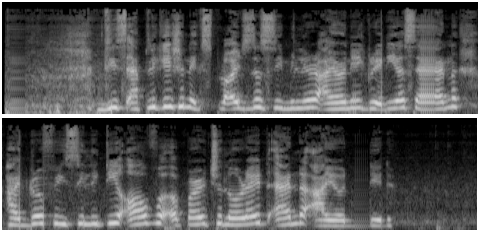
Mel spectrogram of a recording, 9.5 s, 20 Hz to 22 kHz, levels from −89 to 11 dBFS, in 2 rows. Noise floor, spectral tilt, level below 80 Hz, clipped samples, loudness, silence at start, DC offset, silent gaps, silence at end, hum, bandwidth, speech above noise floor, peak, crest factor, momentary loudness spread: -44 dBFS; -4 dB/octave; -46 dBFS; under 0.1%; -14 LUFS; 0.05 s; under 0.1%; none; 0.4 s; none; 17 kHz; 31 dB; -2 dBFS; 14 dB; 9 LU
